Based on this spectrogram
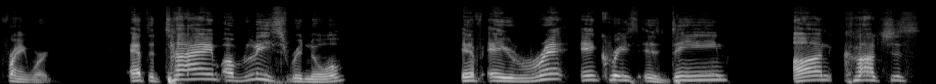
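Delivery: careful, unhurried, slow and deliberate reading. Rereading a rent proposal aloud to listeners: reading slowly. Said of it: "Let me read it a little slow".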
